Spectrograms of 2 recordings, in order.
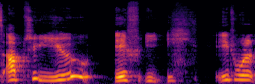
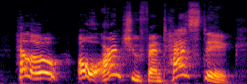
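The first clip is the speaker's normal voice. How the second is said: eager, excited, delighted voice with swooping pitch; 4 semitones higher than usual. Voicing a character meeting an unfamiliar animal: excited greeting to an animal. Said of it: "Philippa is excited about especially animals she's not seen before".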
